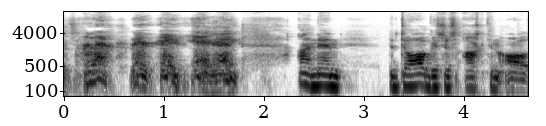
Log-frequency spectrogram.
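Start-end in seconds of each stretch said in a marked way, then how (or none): 0.2-1.7 imitated dog bark. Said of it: "they put in the dogs".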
